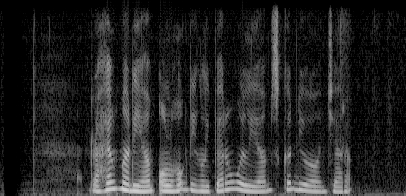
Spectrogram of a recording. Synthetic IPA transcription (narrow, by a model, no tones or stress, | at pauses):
raɦɛlmaɾiamɔlɔɦɔk̚niŋlipɛɾɔwiliamskɨrdiwawaɲt͡ʃaɾa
